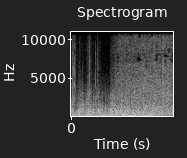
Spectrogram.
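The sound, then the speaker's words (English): Hurricane Ian's winds in Florida, near Category 5 with 155 mph gusts, roar against the microphone in a loud, continuous, buffeting rumble with no voices. “155 miles per hour winds, 18-foot waves, epic destruction. Take a look at the cars now. They're all bunched into each other over there. The wind continues to ramp up.”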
